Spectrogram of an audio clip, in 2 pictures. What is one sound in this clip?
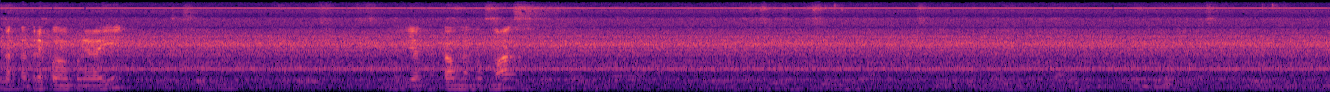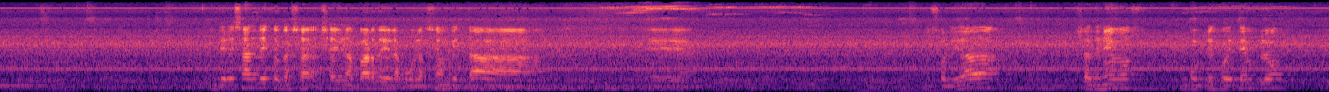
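A young man talks calmly in short bursts, close to a microphone.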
